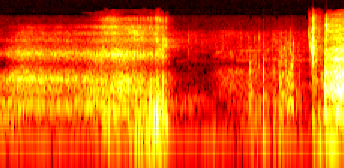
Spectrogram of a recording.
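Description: A man slurping a sip of coffee from a mug, one noisy sip lasting about a second, followed by a couple of faint clicks near the end.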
